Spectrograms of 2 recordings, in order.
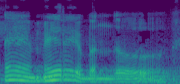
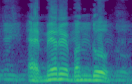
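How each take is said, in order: First: It is said in a warm, tender tone. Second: It is said in a plain, flat tone. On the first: The speaker calls it right. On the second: The speaker calls it wrong.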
